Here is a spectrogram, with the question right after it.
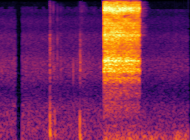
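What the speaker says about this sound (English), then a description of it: "let me pump up the tires real quick" Air hisses in a single steady burst of about half a second while a tire is pumped up, preceded by a couple of faint clicks.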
